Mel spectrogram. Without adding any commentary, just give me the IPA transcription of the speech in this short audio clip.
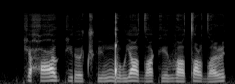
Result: k i ħ ʕ ɯ k i ɾ ø ə̯ t͡ʃʼ y ŋ͡ǃ u j u dˤ æ k e v ɯ tˤ ɑ ɭ dˤ i ɭ

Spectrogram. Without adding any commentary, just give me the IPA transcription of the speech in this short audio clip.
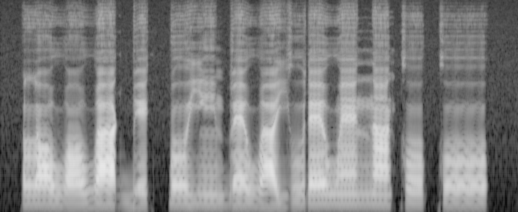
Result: l ɔ˧ w ɔ˨ w a˧ ɡ͡b e˨ k͡p o˧ j ĩ˧ b ɛ˧ w a˨ j u˨˦ ɾ ɛ˦ w ɛ̃˦ n ã˦ k o˧ k o˦

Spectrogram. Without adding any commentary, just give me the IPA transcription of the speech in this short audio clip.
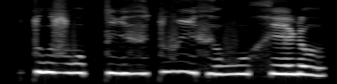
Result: t u z v ɤ p t i vʲ u t v i fʲ o v u x e ɳ ɤ

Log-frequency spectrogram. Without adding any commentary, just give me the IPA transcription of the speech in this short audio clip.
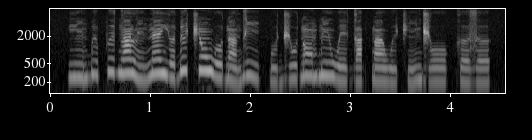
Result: j ĩ˨ ɓ ɨ˧ p ɨ˦ d ã˦ l ĩ˨ n ɛ̃˦ j ə˨ ɗ ɨ˦ t͡ʃ ɔ̃˦ w o˧ ɗ ã˨ d iː˦˨ k͡p u˨ d͡ʒ u˧ ɗ ɔ̃˦ ɓ ĩ˦ w e˧ ɡ a˧ k͡p ã˧ w ɨ˨ t͡ʃ ĩ˨˦ d͡ʒ oː˧ k ə˧ z ə˧

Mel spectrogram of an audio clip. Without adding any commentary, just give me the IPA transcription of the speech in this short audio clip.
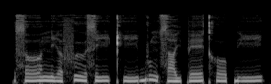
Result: s ɤː˧˥ n i˧˩ ə̯ f ɯː˥˨ s iː˧ kʰ iː˩˧ b u˥˨ ŋ s a˩ j p eː˧˥ kʰ oː˧ p̚ j iː˧˥

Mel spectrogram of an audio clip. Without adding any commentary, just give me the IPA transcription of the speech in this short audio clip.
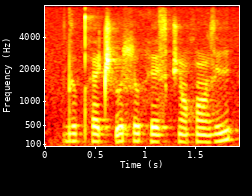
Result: d ɯ t̪ʰ ɛ t͡ʃʼ ɯ ɬ ɯ h e z t͡ʃ õ χ õ z i

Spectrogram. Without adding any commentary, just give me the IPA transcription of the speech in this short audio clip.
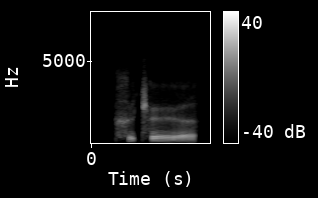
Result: x ʉ cʰ øː ə̯

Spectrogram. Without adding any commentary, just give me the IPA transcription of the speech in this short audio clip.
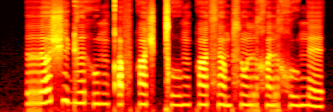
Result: r ɐ ʃ i ɖ ɘ h u ŋ qʼ ɐ f q ã ʃ ǀ o̤ ŋ q ɐ̃ s ɐ̃ b s õ r χ ɐ̃ r χ ṳ ŋ ɛ

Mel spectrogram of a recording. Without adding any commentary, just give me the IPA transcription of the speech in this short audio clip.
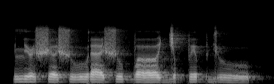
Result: lʲ ə˞ ʃ ə ʃ uː ɾ æ ʃ u b ʌː ɟ ə p ɪ p ɡʲ uː

